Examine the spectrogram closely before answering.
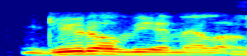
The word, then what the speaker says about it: Guido Vianello: His name is a little hard to pronounce. Let me. Yeah, I think I know the guy. So his name's Guido Vianello.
